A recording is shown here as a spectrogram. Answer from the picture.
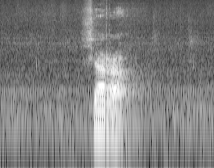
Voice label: barracuda, Mokilese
